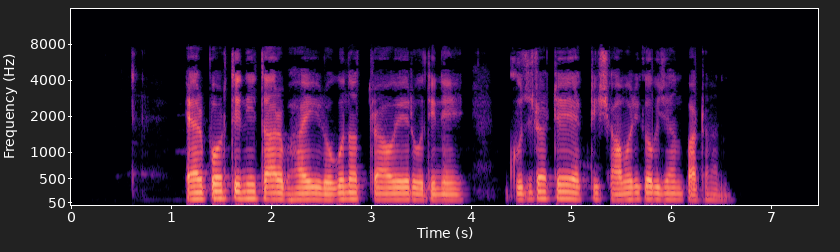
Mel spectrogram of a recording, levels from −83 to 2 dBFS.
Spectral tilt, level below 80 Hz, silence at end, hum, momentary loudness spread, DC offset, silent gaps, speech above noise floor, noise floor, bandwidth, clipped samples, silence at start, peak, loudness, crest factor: -6.5 dB/octave; -54 dBFS; 0.9 s; none; 9 LU; under 0.1%; none; 70 dB; -87 dBFS; 8 kHz; under 0.1%; 1.15 s; -2 dBFS; -18 LUFS; 18 dB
